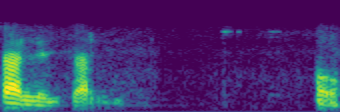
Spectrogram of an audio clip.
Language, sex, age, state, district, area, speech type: Marathi, male, 45-60, Maharashtra, Amravati, urban, conversation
